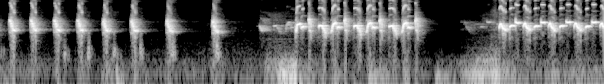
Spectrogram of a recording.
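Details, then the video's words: Yellow-vented bulbul in long, rapid 'ropel' fighting-style song, used as a lure to make other bulbuls answer: a row of evenly spaced sharp chirps, then two dense bursts of bubbly, buzzy notes with brief pauses. "trucukan gacor TARUNG ROPEL PANJANG pancingan trucukan agar bunyi"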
